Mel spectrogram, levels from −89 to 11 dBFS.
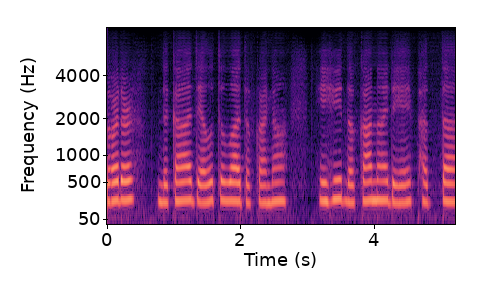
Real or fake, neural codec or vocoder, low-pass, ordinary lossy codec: fake; codec, 16 kHz, 0.2 kbps, FocalCodec; none; none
